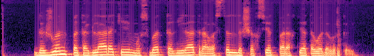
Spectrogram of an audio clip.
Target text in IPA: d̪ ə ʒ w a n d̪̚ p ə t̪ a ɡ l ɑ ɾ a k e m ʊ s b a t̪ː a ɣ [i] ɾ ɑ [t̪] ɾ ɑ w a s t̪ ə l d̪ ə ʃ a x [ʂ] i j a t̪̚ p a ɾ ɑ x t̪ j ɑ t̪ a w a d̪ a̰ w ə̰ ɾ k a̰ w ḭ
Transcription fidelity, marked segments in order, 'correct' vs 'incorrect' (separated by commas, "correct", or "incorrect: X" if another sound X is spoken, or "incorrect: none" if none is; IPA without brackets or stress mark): correct, correct, incorrect: s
